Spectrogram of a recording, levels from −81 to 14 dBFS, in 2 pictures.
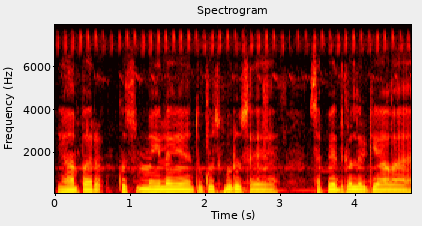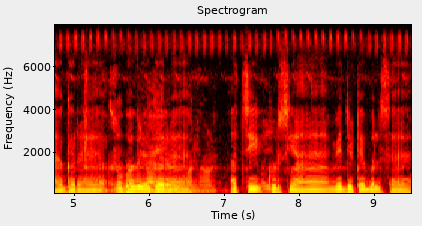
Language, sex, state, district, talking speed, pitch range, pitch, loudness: Hindi, male, Rajasthan, Bikaner, 140 wpm, 120-130 Hz, 125 Hz, -17 LUFS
